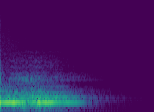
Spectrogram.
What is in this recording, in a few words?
Perc, Gated Reverb; creative gate; musicradar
